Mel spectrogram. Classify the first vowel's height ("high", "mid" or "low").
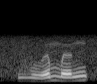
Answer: high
